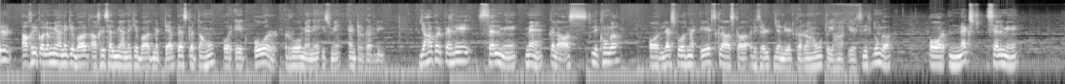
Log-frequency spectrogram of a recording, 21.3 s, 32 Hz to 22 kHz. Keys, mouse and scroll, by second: 0.6 click, 3.2 Tab, 10.3 Tab, 10.6-11.5 typing, 12.2 Tab, 13.6-15.0 typing, 17.9 Tab, 21.2-21.3 typing.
